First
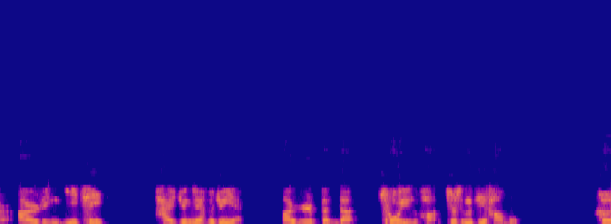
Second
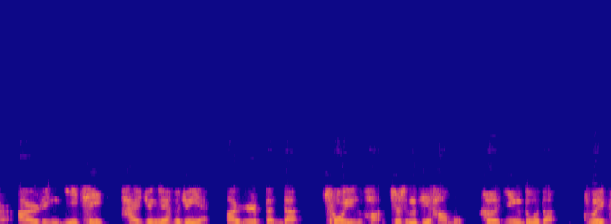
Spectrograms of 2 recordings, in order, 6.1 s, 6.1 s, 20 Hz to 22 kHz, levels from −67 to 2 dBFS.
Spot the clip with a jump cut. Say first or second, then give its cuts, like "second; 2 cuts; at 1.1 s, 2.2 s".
second; 3 cuts; at 1.1 s, 2.2 s, 4.7 s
